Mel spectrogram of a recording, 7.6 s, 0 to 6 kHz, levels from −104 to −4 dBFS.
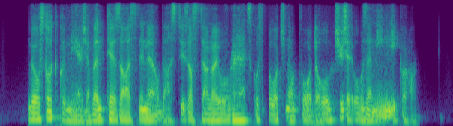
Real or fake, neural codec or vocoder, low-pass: fake; codec, 16 kHz, 0.5 kbps, X-Codec, HuBERT features, trained on general audio; 5.4 kHz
